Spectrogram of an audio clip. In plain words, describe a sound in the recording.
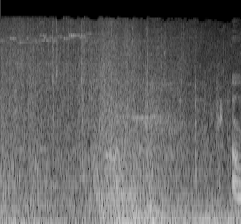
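A heavy gun fires with a sharp, crackling blast.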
